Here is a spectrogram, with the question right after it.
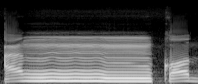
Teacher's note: Jaiz munfasil panjangnya 4 sampai 5 harakat allzi [Tepuk tangan] kemudian nun sukun ketemu huruf q dibaca ikhfa cara membaca ikhfa didengungkan dan disamarkan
